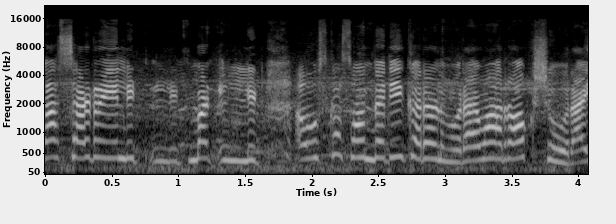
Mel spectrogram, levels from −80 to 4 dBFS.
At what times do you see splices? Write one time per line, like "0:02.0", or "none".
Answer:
none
